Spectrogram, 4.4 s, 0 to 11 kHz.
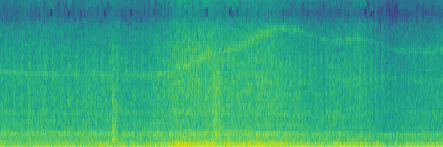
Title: City of Joondalup loud roaring accco SL061 exhaust leak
